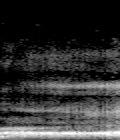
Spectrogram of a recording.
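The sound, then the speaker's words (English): A single drawn-out, throaty croak voiced by a person imitating a raven, loud, held steadily for under a second before cutting off. “And if you walk under a tree and there's a raven there, he'll go,”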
